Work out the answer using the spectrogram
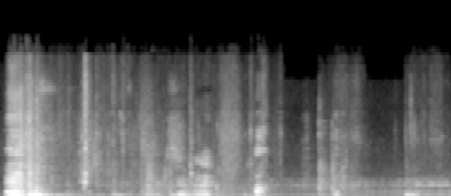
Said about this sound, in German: Warte, ich mache hier mal das Fenster auf. Warte mal, ich mache auch mal Fenster auf. Mal gucken, was man hier hört.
